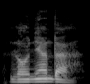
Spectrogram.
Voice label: "lozañdà", Apatani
